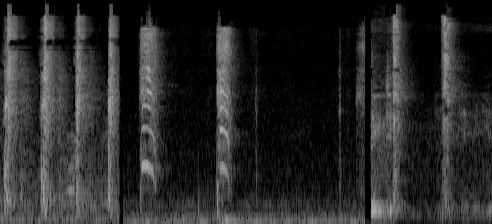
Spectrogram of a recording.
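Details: A cat sneezing: a rapid series of short, sharp explosive bursts with small squeaky sounds between them, a bout of sneezes.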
